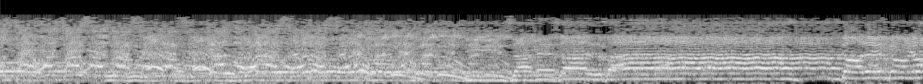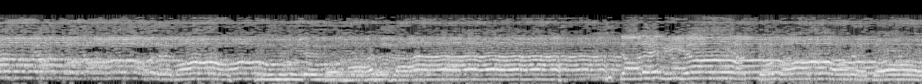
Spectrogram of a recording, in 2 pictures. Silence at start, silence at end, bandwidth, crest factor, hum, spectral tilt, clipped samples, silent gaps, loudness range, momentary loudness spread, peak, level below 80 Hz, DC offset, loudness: 0 s; 0 s; 11 kHz; 6 dB; none; -2.5 dB/octave; 3%; none; 1 LU; 2 LU; 0 dBFS; -36 dBFS; under 0.1%; -5 LUFS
